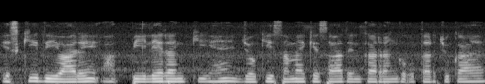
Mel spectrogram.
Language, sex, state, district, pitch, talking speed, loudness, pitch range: Hindi, male, Uttar Pradesh, Lalitpur, 130 Hz, 195 wpm, -16 LUFS, 125-135 Hz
